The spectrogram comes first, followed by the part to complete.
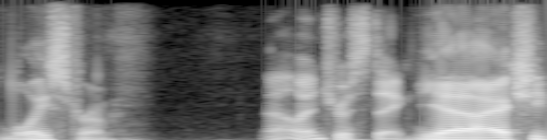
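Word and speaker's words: Leuchtturm: By the way, I learned that that's it's pronounced loystrom.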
